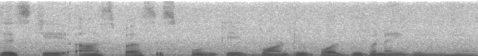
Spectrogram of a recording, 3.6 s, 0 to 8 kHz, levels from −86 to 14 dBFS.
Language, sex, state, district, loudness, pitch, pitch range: Hindi, female, Uttar Pradesh, Deoria, -24 LUFS, 160 Hz, 145-170 Hz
